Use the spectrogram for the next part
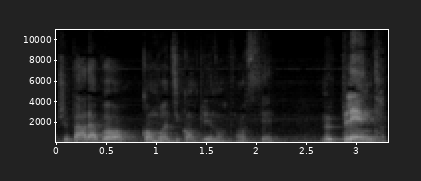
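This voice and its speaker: A young woman tells a story to her viewers from home, animated and indignant, and she often circles back and repeats herself. Her voice sits at a middling pitch for a woman. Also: a little fast, creaky. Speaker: vlogger. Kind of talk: casual storytelling vlog.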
